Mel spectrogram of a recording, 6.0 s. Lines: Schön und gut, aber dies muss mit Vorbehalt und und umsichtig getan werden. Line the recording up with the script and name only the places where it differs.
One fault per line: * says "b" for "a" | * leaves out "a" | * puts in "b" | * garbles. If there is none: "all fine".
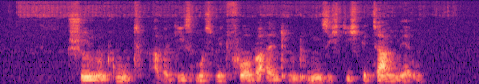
* leaves out "und"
